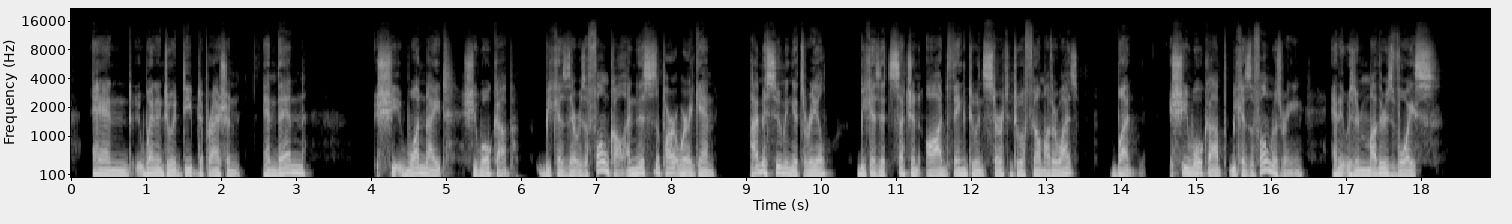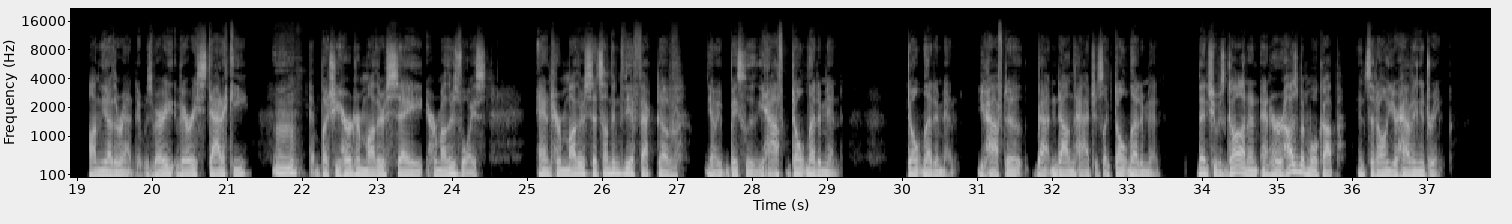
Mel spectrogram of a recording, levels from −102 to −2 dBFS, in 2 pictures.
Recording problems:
none

